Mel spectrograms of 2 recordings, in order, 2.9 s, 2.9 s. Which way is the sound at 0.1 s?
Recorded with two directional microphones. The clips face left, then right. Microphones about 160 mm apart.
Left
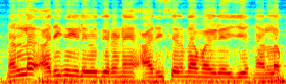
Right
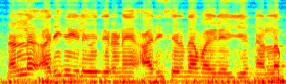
15° left (ahead or behind).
